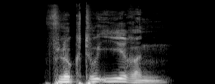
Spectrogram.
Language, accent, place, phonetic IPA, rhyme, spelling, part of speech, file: German, Germany, Berlin, [flʊktuˈiːʁən], -iːʁən, fluktuieren, verb, De-fluktuieren.ogg
- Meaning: to fluctuate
